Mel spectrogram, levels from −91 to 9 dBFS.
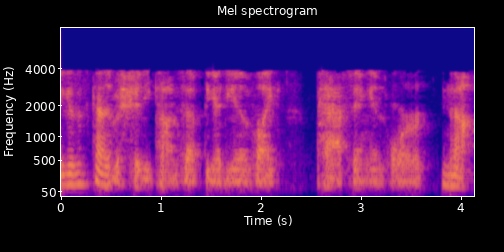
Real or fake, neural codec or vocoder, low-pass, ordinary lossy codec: fake; vocoder, 22.05 kHz, 80 mel bands, HiFi-GAN; 7.2 kHz; AAC, 16 kbps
